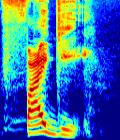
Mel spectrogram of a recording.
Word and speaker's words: Feige: Hey, Tony Stark or Robert Downey Jr. pronounces it Feige.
